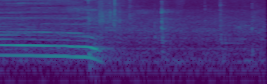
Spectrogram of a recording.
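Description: A child's voice holding one long sung note at a steady pitch, which slides down and stops under a second in.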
